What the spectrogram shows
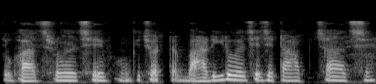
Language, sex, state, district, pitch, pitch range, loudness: Bengali, female, Odisha, Malkangiri, 185 Hz, 175-195 Hz, -21 LUFS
